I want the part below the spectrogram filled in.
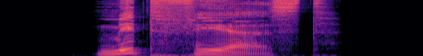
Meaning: second-person singular dependent present of mitfahren
- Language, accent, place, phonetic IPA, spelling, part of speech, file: German, Germany, Berlin, [ˈmɪtˌfɛːɐ̯st], mitfährst, verb, De-mitfährst.ogg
